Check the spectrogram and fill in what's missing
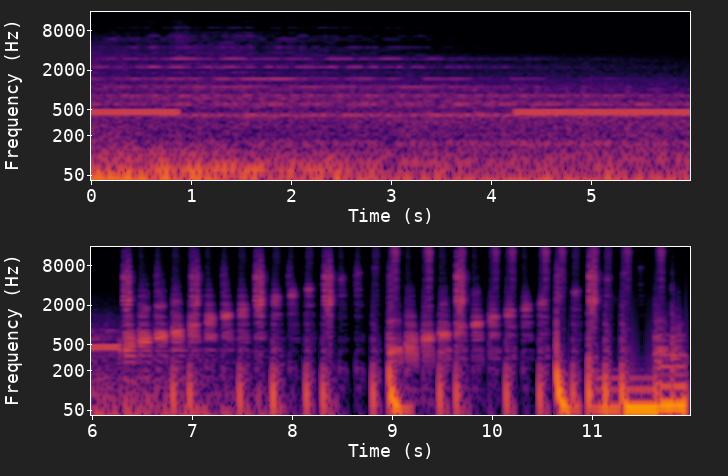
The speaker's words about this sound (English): Gilbert picked up the phone and dialed the number for his lawyer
